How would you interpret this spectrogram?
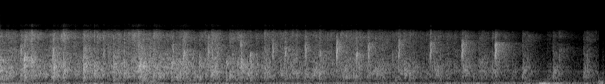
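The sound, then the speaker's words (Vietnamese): A Buddhist audience applauds steadily for about six seconds, a dense wash of clapping that thins toward the end, leaving a few louder, separate claps. “mà cũng vỗ cho tất cả mọi người một tràng pháo tay.”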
